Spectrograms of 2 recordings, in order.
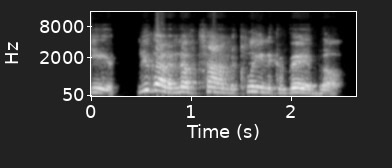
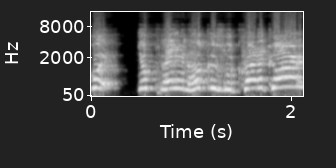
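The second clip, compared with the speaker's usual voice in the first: put-on outraged dad voice, higher and louder; 12 semitones higher, 5 dB louder than usual. Retelling a movie scene, imitating the dad from Wolf of Wall Street. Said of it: "That's what he kept saying".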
